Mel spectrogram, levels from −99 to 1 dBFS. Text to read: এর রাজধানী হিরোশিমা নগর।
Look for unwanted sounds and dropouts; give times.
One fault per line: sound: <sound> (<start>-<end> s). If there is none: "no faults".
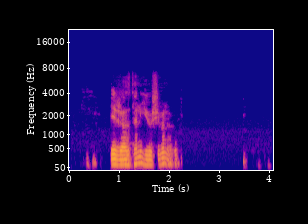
no faults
